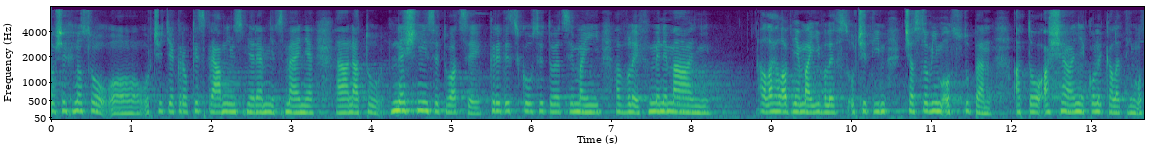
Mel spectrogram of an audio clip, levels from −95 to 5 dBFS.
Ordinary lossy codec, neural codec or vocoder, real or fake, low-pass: AAC, 32 kbps; none; real; 7.2 kHz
